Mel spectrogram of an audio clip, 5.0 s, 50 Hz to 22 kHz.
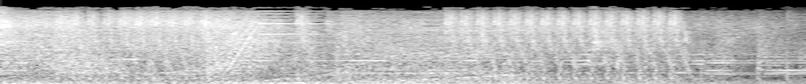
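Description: Dense, loud gunfire in the video game P.N.03, rapid overlapping shots and bullet impacts in a continuous barrage, slightly easing toward the end, no voices.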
